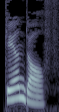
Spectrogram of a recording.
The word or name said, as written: gandalf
